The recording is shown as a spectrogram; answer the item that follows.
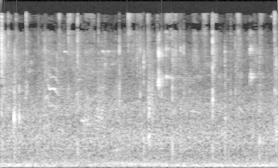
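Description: Pickleball paddles striking a plastic ball: a series of sharp pops from this court and neighbouring ones, the loudest right at the start, over a steady low rumble.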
